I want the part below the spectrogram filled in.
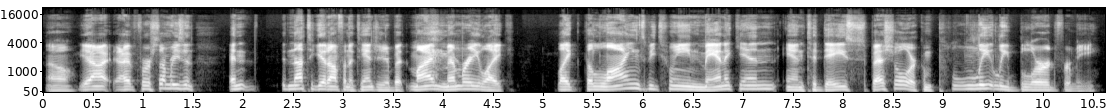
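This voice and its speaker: A man's voice: mid-range voice, moderate pace, no echo, studio quality. A man co-hosting a podcast, chatting casually about a novel, laughing often and rambling through memories. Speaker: podcast co-host.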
